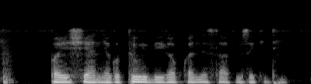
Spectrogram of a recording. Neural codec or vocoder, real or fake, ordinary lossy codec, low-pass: codec, 16 kHz in and 24 kHz out, 1 kbps, XY-Tokenizer; fake; none; 5.4 kHz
